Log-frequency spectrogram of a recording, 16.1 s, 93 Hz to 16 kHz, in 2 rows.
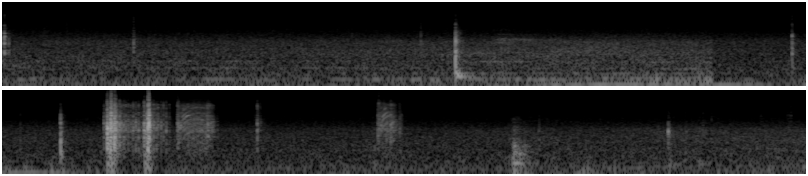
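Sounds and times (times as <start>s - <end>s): metal parts clattering: 9.1s - 10.2s, 11.8s - 12.1s
short metal rattle: 9.1s - 10.2s, 11.8s - 12.1s.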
